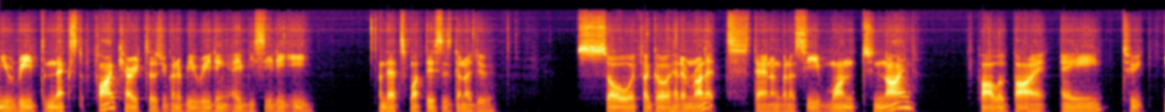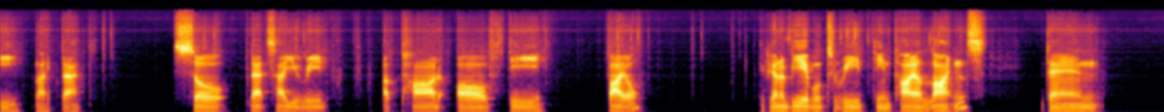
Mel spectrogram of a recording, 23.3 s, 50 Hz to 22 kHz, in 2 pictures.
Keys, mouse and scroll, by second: 5.5 ctrl+s, 6.1 click, 6.9 F5, 14.0 alt+F4, 14.6 click, 14.9-16.6 scroll down 5, 17.1 click, 18.0 ctrl+c, 18.6 click, 19.8 Home, 20.1 ctrl+shift+End, 20.9 ctrl+v.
